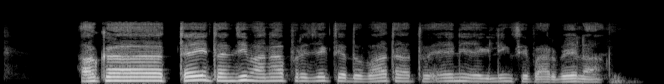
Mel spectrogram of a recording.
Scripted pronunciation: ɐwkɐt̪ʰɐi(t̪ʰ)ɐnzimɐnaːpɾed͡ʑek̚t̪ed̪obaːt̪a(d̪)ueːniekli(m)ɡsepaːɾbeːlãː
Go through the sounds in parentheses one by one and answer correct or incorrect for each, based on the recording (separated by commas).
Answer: incorrect, incorrect, incorrect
